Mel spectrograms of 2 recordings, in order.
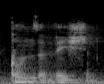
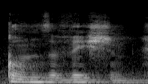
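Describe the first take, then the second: First: Said in the usual way. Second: Conservation drawn out slowly for weight; slow emphatic repeat. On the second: Shown as a demonstration. A preacher repeats "Conservation" slowly to drive it home. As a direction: lean on "Conservation" and stretch each syllable.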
